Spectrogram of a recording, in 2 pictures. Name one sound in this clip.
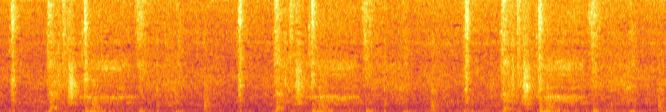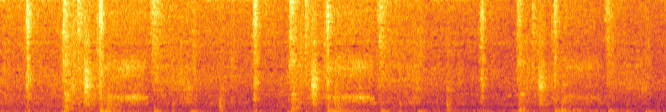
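A machine clatters and clicks in a steady rhythm.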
